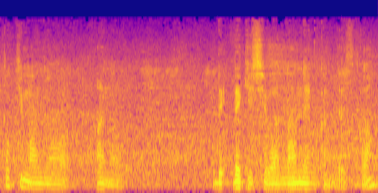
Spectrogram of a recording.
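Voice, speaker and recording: A man interpreting on stage, relaying questions and answers briskly. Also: fairly low pitch. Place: event stage. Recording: noisy live event.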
